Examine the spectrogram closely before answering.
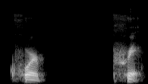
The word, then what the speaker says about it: corporate: core yes corporate corporate also notice I'm sort of getting rid of that second syllable instead of corporate which you can say corporate um we often say Corp prit so instead of an ER vowel we'll eat that syllable and end core with a p Corp and then start the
